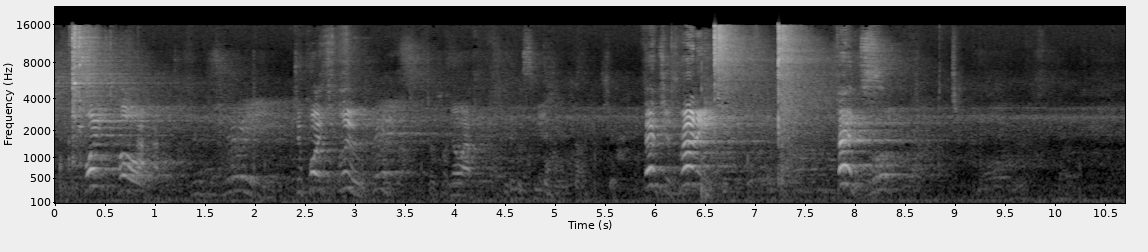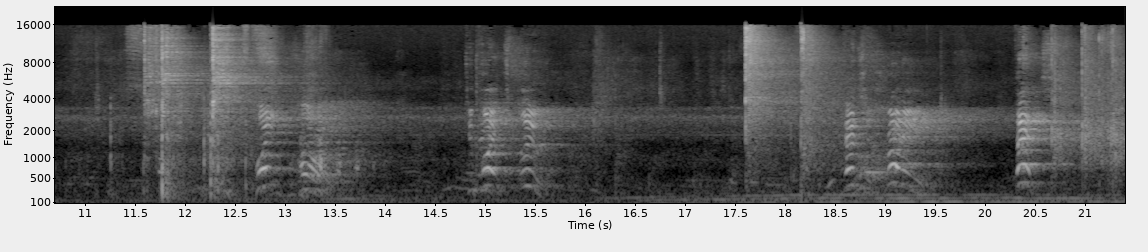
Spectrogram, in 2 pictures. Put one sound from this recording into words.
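Wooden swords clack together in quick bursts.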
